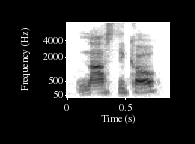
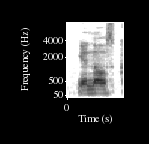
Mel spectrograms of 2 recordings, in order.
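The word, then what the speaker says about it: γινώσκω: Strong's G 1097. Gnostico. Excuse me. Genosco. Something like that. Genosco. I think it's Genosco. Genosco. Yep. Yeah. Could you hear that? Nah. Okay. It played in my headphones, but yeah, I pronounced it Genosco. It's Genosco. You know what I'm saying?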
